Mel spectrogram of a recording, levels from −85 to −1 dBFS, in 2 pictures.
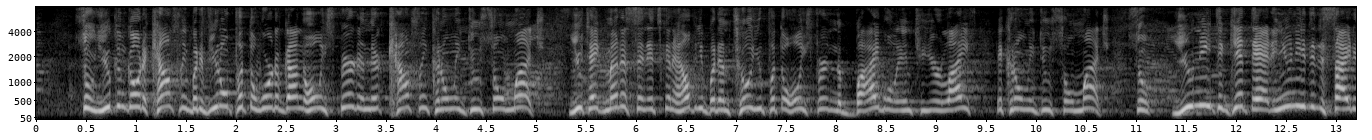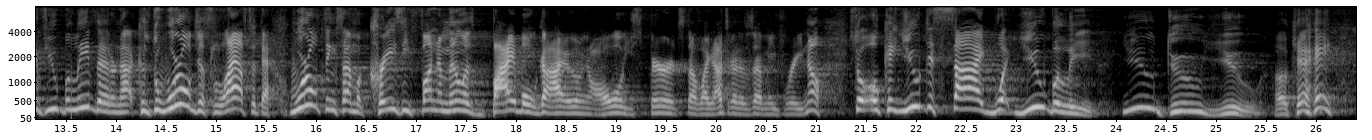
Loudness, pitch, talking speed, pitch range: -29 LUFS, 260 Hz, 245 wpm, 220-290 Hz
